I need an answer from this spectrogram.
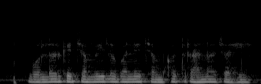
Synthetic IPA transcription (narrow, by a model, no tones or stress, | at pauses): ɡoːlːəɾket͡ʃɐmɽiːlabɐnet͡ʃɐmkət̪ɾɐɦnat͡ʃaːɦieː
